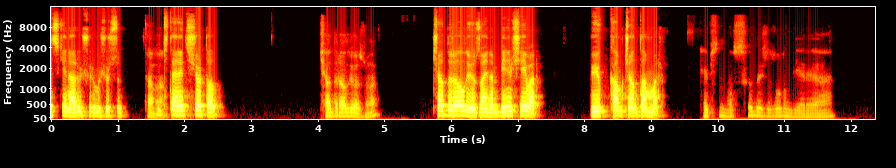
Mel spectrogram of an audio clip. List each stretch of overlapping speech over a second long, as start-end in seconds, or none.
none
